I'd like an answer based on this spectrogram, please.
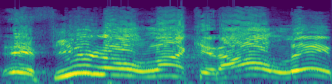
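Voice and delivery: very high, loud, defiant, in-your-face tone. Retelling a defiant girl's reply: imitating a defiant girl in my face. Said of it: "she'd get my face".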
